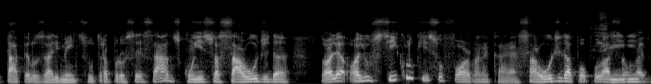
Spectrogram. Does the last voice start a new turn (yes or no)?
no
